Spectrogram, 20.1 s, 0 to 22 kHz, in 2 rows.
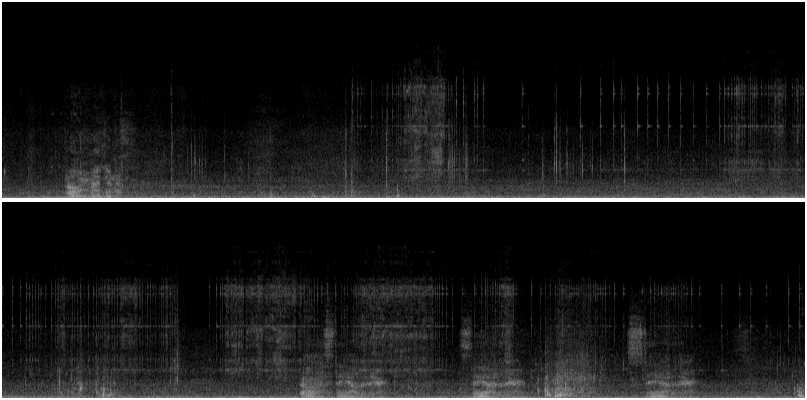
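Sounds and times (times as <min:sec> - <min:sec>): steady low rumble: 0:00.0 - 0:20.0
fishing gear clicking and knocking: 0:04.2 - 0:20.0.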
